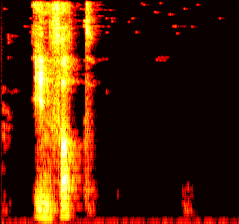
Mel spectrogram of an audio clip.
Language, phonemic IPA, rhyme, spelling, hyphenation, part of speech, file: Norwegian Bokmål, /ˈɪnːfat/, -at, innfatt, inn‧fatt, verb, Nb-innfatt.ogg
- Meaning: imperative of innfatte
